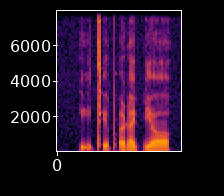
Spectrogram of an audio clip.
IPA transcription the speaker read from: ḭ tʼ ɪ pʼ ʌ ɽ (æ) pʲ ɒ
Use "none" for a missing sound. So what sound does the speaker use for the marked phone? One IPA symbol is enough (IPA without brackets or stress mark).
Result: æ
